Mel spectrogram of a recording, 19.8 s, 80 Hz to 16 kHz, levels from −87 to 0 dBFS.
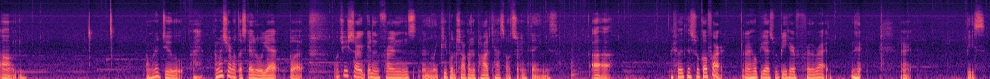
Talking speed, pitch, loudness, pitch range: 155 wpm, 110 Hz, -23 LUFS, 105-125 Hz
